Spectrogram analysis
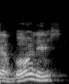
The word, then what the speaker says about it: abolish: When you say abolish, second syllable has the stress.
